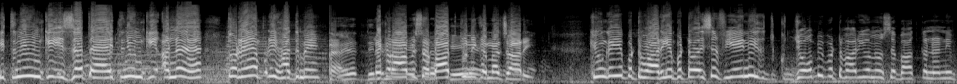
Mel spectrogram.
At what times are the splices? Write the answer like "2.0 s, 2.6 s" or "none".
3.3 s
